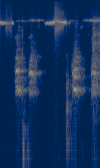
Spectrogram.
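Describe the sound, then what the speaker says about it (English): Several dogs bark outside, a few sharp, fairly close barks in two quick pairs separated by a brief pause, with a faint high whine running underneath. "a lot of dogs are very angry today, I think. They're all barking."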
